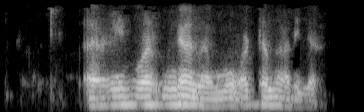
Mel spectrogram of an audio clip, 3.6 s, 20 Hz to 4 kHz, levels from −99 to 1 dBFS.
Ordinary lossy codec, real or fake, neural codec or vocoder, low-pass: MP3, 24 kbps; fake; codec, 24 kHz, 3 kbps, HILCodec; 3.6 kHz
